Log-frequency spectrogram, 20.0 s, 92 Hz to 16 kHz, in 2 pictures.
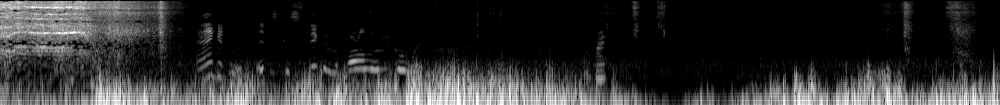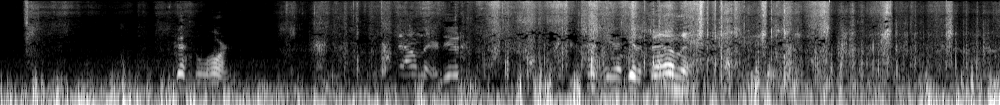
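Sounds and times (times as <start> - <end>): wind rumbling on microphone: 0.0 - 20.0
person speaking: 15.8 - 17.2.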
